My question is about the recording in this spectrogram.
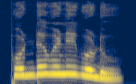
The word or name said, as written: ಪೊಡ್ಡವಣೆಗೊಡು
